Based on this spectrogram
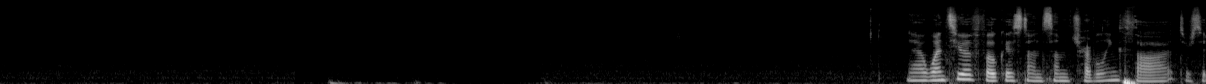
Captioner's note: silence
